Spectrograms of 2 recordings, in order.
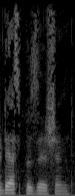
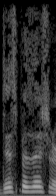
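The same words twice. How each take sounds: First: "disposition" with a short E in the first syllable, "dess"; "disposition" opened on DESS, not DIS; des- with an E. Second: "disposition" with a short I in the first syllable, "diss"; "disposition" opened on DIS, not DESS. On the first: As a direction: say "disposition" starting like "desk" without the K. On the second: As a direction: say "disposition" starting like "this" with a D. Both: Shown as a demonstration. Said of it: "I believe it's with an I".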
